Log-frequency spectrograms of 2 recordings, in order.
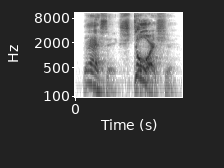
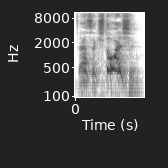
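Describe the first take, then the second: First: Slow, loud and higher outrage; indignant loud declaration; loud outraged call. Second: Far higher, incredulous squeal; high squeaky repeat; squeaky disbelief. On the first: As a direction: call it out loudly. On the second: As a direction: pitch it way up in mock disbelief. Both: Real, not acted.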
